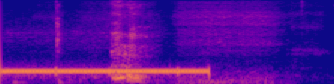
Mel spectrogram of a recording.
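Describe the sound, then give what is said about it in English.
A steady electronic ringback tone sounds for over a second on a phone line, with a few clicks and a brief rustle partway through, then cuts off into quiet hiss. “Oh, I'll call through the phone. I got the phone number.”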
